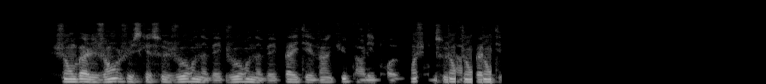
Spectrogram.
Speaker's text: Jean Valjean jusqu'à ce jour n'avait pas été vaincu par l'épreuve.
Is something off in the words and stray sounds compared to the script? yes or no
yes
